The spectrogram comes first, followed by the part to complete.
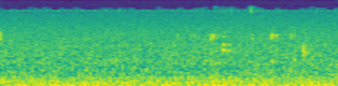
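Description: Near silence: faint room tone, with a few soft ticks of a metal fork against a ceramic plate as a forkful of pasta bake is lifted, about one and a half seconds in.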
